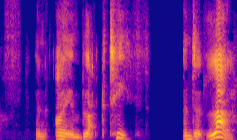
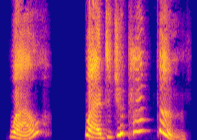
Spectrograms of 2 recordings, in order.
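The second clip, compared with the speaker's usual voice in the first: higher, louder, pressing for an answer; demanding; 6 semitones higher, 6 dB louder than usual. A narrator's reading. Queen pressing Joy for the acorns, demanding. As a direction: insist she show where they are. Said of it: "she demanded".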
